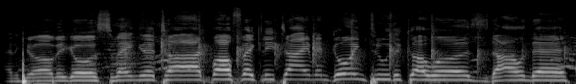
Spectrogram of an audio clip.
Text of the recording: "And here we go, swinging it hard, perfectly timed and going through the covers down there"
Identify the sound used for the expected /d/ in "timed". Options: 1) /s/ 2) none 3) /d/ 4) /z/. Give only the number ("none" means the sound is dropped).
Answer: 2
